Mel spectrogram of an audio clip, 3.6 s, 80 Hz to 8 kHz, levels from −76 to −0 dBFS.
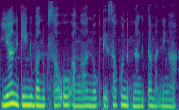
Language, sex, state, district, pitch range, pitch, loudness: Garo, female, Meghalaya, West Garo Hills, 195-225 Hz, 210 Hz, -16 LUFS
